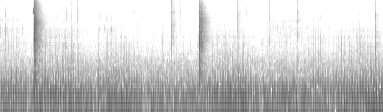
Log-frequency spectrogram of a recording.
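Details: Gentle low purr of a sleeping cat running unbroken, while a crackling fire adds two loud pops and lighter ticking in between.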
